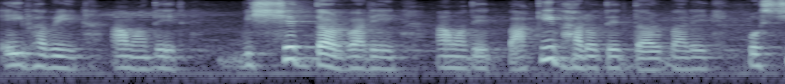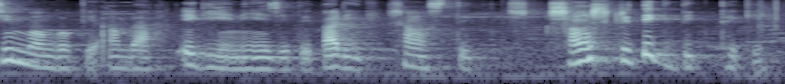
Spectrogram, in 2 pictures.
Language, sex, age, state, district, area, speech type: Bengali, female, 45-60, West Bengal, Paschim Bardhaman, urban, spontaneous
